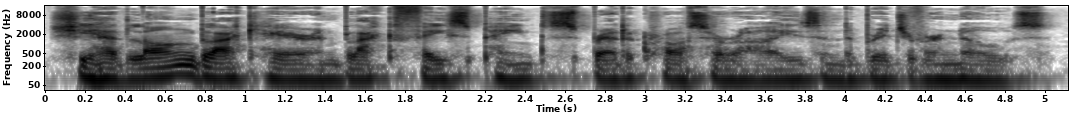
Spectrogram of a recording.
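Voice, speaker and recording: A man narrating a fantasy audio play as a storyteller, with a measured, even delivery. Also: extremely low pitch, husky. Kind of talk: scripted fairy-tale narration.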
